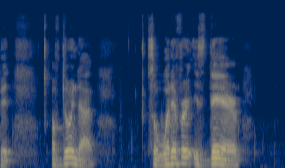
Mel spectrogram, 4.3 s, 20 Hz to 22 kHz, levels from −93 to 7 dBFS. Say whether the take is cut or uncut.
cut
